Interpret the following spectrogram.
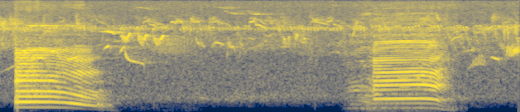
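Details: Two separate moos from cows coming back from the field to the barn in the morning, each about a second long with a falling ending, separated by a few seconds of soft birdsong.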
